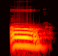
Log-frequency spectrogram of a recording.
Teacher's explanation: E você vai fazer esse movimento O. A diferença do O pro U, presta atenção que o, a boca abre mais.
